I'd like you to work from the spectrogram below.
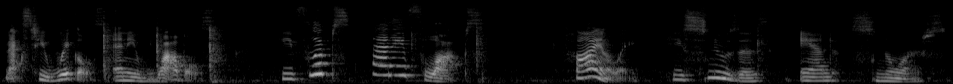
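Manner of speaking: put-on lively read-aloud for a child; sing-song picture book narration; storybook reading. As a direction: read it like bedtime story time.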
